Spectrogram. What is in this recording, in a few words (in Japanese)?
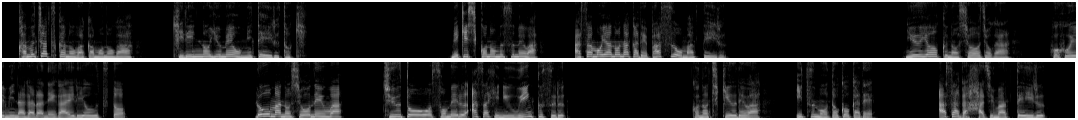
朗読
